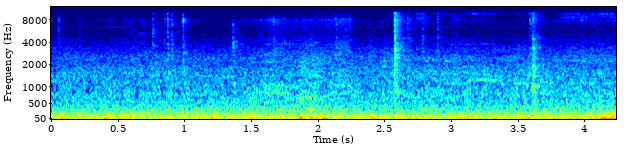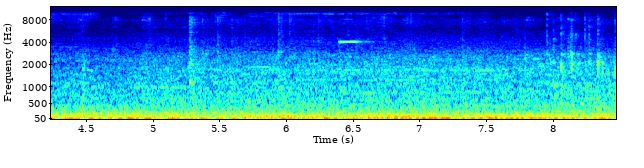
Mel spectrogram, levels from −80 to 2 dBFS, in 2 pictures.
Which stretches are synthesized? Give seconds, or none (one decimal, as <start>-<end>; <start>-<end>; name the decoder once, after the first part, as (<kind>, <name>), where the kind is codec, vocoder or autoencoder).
3.1-4.9 (vocoder, BigVGAN v2)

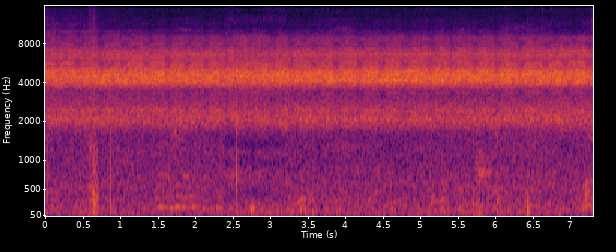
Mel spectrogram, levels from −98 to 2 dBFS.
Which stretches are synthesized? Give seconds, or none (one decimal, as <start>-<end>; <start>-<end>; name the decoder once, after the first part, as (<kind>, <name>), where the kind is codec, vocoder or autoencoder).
2.4-3.2 (codec, SNAC)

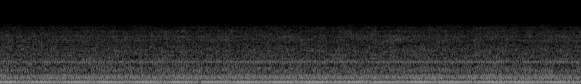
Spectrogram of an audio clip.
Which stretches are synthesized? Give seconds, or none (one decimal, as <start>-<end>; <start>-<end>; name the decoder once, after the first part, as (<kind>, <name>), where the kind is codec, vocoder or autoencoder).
0.7-2.0 (codec, DAC); 3.1-5.8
